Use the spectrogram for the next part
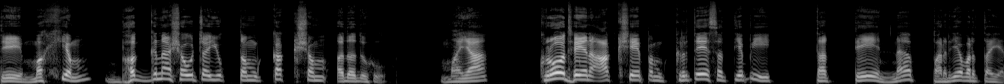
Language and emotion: Sanskrit, angry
